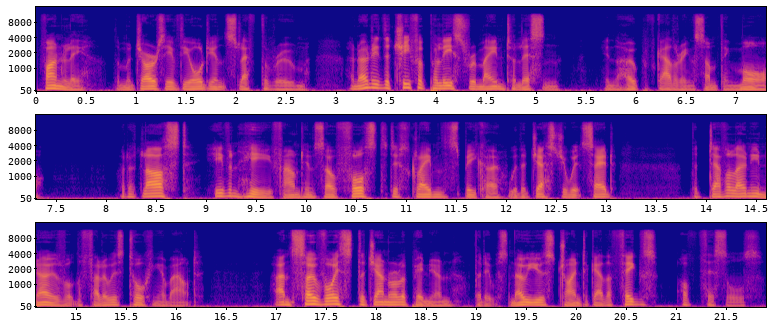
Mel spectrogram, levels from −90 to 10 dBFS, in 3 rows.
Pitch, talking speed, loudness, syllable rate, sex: 95 Hz, 190 wpm, -23 LUFS, 5.4 syllables/s, male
